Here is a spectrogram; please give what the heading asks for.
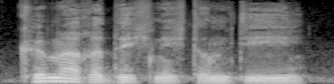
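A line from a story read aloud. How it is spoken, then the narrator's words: Gentle. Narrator (German): sagte Michelle sanft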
